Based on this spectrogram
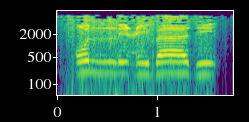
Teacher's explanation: ketika huruf yang datang setelah qul adalah huruf lam maka diidghamkan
